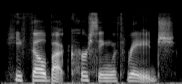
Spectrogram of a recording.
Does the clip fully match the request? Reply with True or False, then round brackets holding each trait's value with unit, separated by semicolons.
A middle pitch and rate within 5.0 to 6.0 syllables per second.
False (170 Hz; 4.2 syllables/s)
